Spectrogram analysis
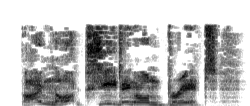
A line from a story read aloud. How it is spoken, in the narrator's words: Philip shouted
